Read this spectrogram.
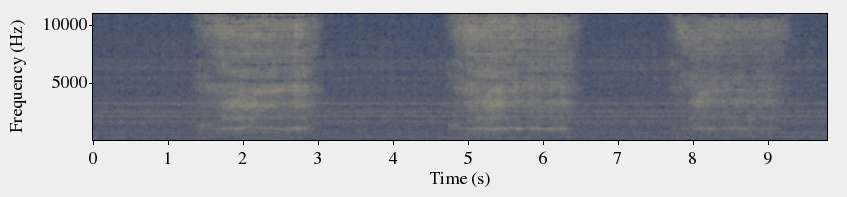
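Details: Roommate heavily snoring with three loud, harsh, rattling snores at regular intervals, about 18 breaths a minute, with steady room noise between.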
